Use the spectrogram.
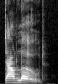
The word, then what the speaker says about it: download: Again, download. download. It's on that second syllable. And to upload, upload, upload on that second syllable. If you put the stress on the first syllable, download, upload, then it becomes the noun.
